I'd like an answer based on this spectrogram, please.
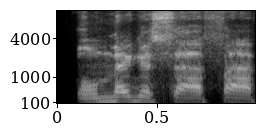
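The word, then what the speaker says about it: Omega Psi Phi: Should How How do you pronounce it so I don't say anything disrespectful? Omega Sci-Fi Fraternity Incorporated, sir.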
